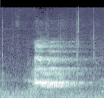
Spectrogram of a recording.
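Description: A single loud, high-pitched vocal call, held for about a second, starting a little under a second in.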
